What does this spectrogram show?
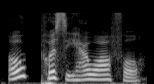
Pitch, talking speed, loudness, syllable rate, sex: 235 Hz, 155 wpm, -18 LUFS, 5.0 syllables/s, female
